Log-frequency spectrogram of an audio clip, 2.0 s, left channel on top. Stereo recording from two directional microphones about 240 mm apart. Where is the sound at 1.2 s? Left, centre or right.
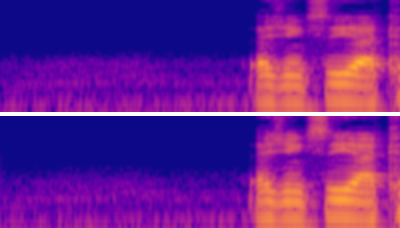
Right.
